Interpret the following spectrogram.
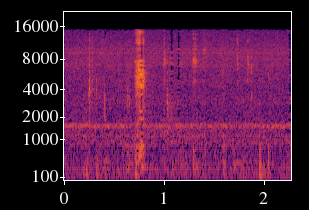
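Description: Faint fingertip handling noises as a tiny miniature jar is pressed into place on a dolls-house shelf, with a light tap about three-quarters of a second in.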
